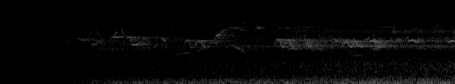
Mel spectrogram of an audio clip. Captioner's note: birds chirping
